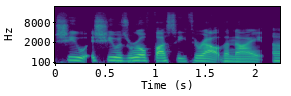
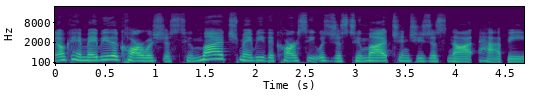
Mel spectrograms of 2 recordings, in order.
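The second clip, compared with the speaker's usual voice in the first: normal talking voice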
